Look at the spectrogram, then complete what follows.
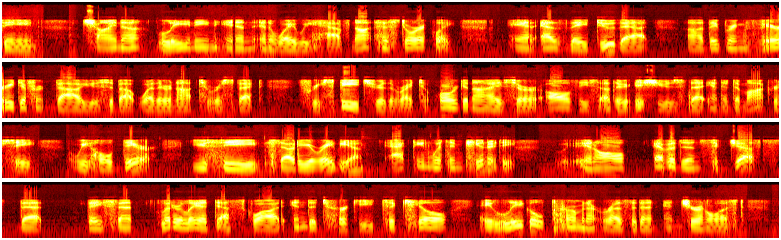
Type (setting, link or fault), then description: link, phone line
